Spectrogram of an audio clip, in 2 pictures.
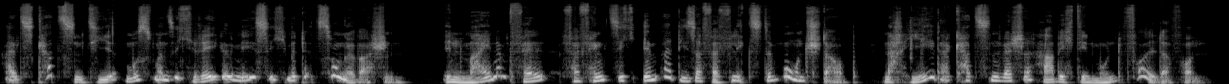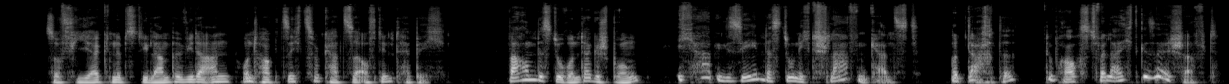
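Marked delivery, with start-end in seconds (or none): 0.0-12.1 much higher, chatty cat; a cat explaining its grooming. Acted. 17.4-18.7 put-on fast, higher, louder girl's question; eager girl. Sophia asks eagerly. 19.0-24.5 much higher, kind cat; a caring cat keeping her company. Acted. Cat explains kindly.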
